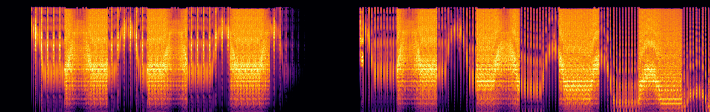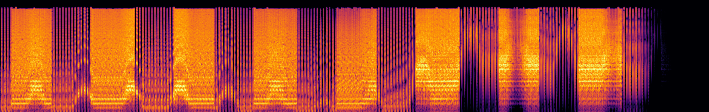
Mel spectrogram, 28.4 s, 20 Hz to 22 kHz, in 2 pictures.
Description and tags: A truly horrible collection of spitting growling electronic noises. Part of my Electronica pack.
120bpm, drum, electro, electronic, electronica, music, noise, percussion, processed, rhythmic, synth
